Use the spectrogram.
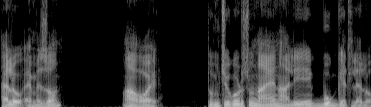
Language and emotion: Goan Konkani, neutral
